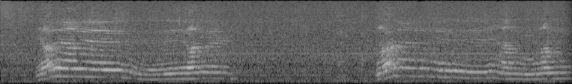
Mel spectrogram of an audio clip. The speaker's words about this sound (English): All right, you get the idea. Yeah. Yep. It's a cat. You know how many people got that right?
